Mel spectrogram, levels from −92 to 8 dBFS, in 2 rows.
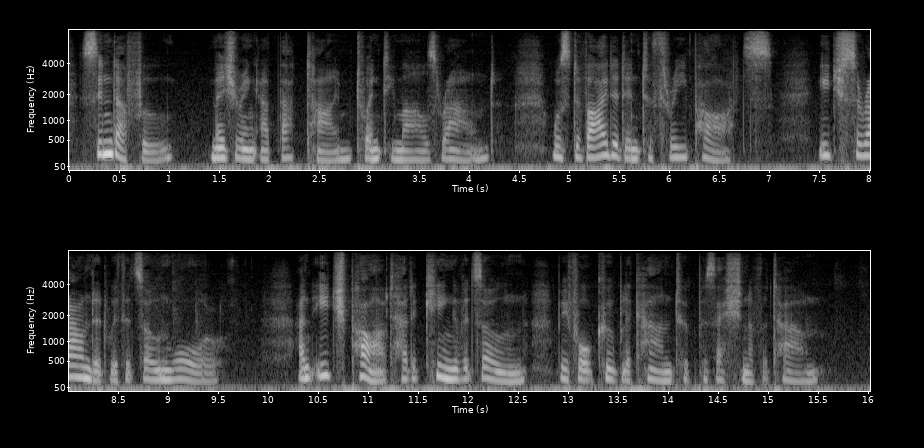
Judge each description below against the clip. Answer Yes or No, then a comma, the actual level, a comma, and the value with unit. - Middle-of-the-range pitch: Yes, medium, 165 Hz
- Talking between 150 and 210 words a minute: No, slow, 135 wpm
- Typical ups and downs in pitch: Yes, average, 3.6 semitones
